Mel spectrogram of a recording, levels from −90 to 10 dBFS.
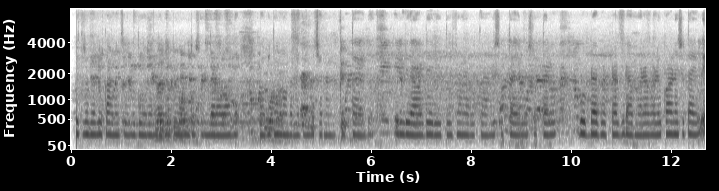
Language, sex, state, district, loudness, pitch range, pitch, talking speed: Kannada, female, Karnataka, Dharwad, -24 LUFS, 210-220 Hz, 215 Hz, 75 wpm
